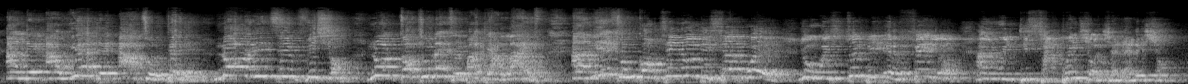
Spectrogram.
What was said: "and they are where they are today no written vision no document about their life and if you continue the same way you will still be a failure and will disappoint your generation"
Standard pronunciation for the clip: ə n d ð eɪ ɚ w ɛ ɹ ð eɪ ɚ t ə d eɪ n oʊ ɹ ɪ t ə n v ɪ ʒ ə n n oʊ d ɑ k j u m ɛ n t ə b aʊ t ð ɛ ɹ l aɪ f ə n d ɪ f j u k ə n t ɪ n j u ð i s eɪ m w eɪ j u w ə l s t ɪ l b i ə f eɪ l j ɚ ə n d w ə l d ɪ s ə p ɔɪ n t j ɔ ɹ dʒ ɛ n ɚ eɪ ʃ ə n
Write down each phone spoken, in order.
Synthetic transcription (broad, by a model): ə n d eɪ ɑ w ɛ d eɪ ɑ t ə d eɪ n oʊ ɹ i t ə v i ʃ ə n n oʊ d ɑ k j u m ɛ n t ə b aʊ t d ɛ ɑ l aɪ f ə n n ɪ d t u k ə n t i n j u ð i s eɪ m w eɪ j u w ə l s t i l b i ə f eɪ l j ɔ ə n w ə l d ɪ s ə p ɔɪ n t j ɔ dʒ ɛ n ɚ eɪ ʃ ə n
